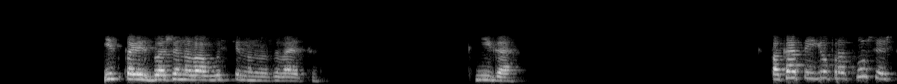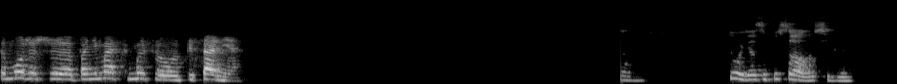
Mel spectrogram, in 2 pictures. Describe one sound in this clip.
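A woman speaks with animation over an online call, in bursts with pauses.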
